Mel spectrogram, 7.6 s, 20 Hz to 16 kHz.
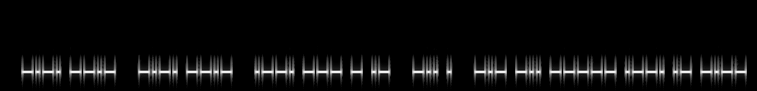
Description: Morse code, heard as a keyed tone, about 34 wpm, 700 Hz. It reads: CQ CQ POTA DE KD0PAY
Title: Common QSO Phrases Encore 35wpm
